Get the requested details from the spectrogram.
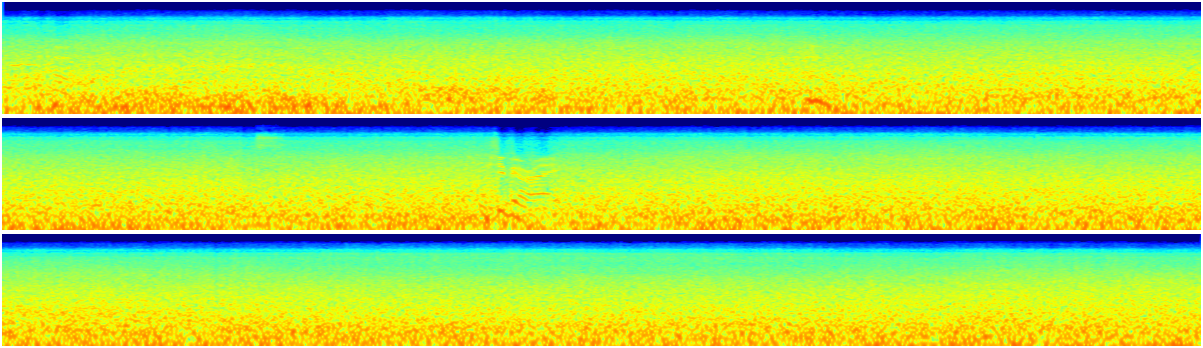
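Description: Rushing water roars loudly through a narrow rock canyon.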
